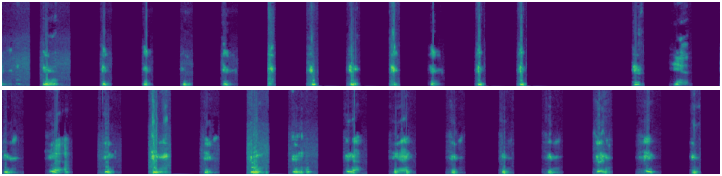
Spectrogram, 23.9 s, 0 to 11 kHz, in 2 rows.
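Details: Adult with persistent hiccups, logged at 13 hours 34 minutes on one day and over 5 hours daily for a month: loud, sharp hiccups about every 0.7 seconds in a steady run, with one brief pause.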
